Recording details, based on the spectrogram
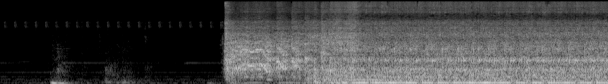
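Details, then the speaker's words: Cummins 5.9 diesel cold start duplicating customer complaint of hard misfire at startup: quiet clicks then rough, lumpy idle with uneven pulses and heavy smoke; cold-start misfire confirmed, diagnosis pending. "So you guys can hear it. It's definitely running a little bit rough."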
